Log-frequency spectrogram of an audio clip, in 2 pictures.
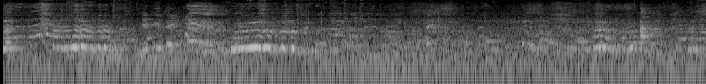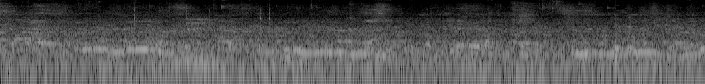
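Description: A crowd of women chatter and call out nearby.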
